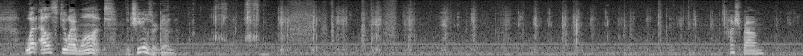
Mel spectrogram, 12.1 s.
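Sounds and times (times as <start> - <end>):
crunchy snack chewing: 3.2 - 11.0.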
